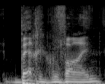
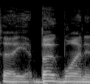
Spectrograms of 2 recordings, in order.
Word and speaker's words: Bergwijn: Likewise, well done to Tottenham's new sign and Stephen Bergwijn, because they asked him how to pronounce his name. And he said it's Bergwijn. It's a bit like Greta Thunberg in Dutch. And he said, but it's Bergwijn in English.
